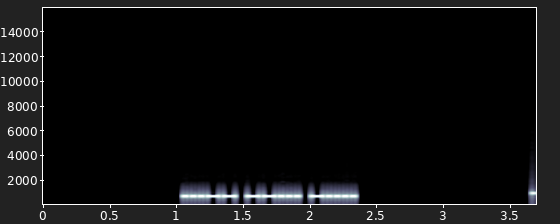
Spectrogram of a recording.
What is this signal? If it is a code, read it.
Morse code, heard as a keyed tone, about 40 wpm, 700 Hz. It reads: 376
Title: Common Cut Numbers - 3-Digit 40wpm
